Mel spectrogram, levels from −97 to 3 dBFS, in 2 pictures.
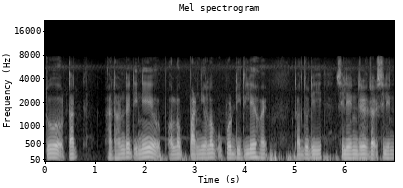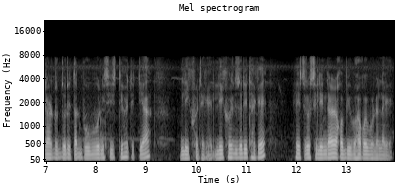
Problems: constant background noise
